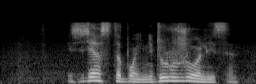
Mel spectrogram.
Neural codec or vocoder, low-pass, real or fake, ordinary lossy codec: codec, 16 kHz in and 24 kHz out, 0.8 kbps, FocalCodec, streaming, 65536 codes; 7.2 kHz; fake; AAC, 48 kbps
